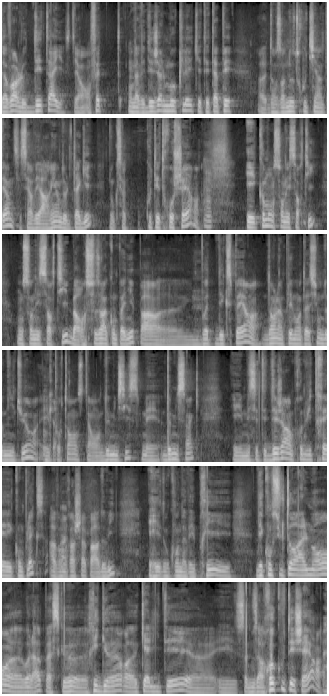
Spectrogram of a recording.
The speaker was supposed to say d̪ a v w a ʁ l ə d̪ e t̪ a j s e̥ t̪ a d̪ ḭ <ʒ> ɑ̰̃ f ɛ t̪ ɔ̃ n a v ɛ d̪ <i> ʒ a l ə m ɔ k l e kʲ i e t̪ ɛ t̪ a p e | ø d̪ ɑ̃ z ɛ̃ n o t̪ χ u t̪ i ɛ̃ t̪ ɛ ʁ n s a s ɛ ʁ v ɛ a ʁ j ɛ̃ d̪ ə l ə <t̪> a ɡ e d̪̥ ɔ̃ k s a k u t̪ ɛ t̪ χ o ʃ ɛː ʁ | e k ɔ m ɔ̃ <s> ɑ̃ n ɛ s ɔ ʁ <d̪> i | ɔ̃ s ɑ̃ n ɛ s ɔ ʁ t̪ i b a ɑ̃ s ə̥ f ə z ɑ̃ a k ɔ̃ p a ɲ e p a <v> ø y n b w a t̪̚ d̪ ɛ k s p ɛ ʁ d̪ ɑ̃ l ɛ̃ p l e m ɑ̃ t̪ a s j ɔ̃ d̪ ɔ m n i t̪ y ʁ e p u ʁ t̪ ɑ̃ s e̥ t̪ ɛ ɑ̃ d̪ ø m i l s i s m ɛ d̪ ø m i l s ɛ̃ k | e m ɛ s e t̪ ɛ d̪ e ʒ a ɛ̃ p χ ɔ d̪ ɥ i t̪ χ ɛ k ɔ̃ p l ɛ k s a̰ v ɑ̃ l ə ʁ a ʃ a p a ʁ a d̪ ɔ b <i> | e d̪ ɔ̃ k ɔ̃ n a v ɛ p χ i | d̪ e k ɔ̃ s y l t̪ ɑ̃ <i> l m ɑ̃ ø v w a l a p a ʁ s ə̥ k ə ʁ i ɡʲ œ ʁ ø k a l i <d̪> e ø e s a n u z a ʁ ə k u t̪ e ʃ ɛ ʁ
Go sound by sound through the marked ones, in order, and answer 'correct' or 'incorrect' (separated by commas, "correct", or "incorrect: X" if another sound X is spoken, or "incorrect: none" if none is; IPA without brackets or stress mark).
incorrect: ʁ, incorrect: e, correct, correct, incorrect: t̪, incorrect: ʁ, correct, incorrect: a, incorrect: t̪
